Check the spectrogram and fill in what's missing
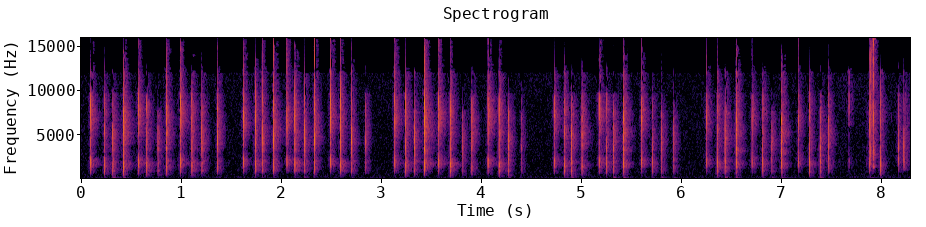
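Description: A small black PSP-style handheld game console with a hollow plastic shell and glossy screen is held in the hands and tapped quickly with long acrylic nails. Dozens of short, dry, bright clicking taps come in rapid bursts separated by brief pauses, with almost no low end. Each tap stops almost instantly, with no ring.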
